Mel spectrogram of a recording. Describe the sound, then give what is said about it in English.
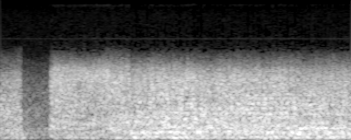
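Heavy rain pours down in a dense, steady hiss that fills the whole clip, briefly thinning for a moment near the start before surging back at full strength. No voices are heard. “Boy, listen to that rain.”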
